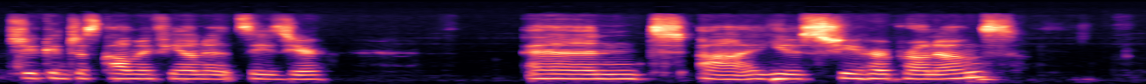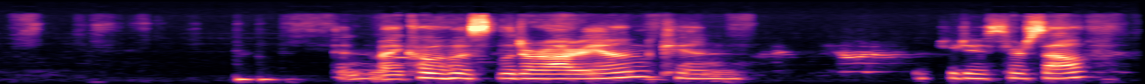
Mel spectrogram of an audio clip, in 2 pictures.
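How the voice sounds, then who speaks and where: A woman co-hosting an online session, introducing things in an informal, slightly halting way. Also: fairly low pitch, fairly even intonation, low-quality recording. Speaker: co-host presenting an online convention session.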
